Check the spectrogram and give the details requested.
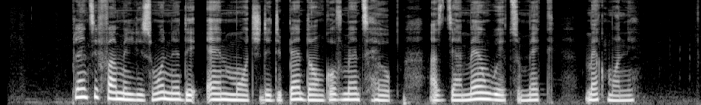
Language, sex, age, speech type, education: Nigerian Pidgin, female, 15-29, spontaneous, secondary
